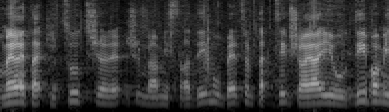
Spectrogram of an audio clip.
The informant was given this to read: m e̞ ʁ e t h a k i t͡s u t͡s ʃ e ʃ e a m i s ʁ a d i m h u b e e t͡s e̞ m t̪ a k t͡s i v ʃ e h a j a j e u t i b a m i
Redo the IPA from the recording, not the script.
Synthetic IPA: m e̞ ʁ e t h a k i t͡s u t͡s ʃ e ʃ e a m i s ʁ a d i m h u b e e t͡s e̞ m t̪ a k t͡s i v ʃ e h a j a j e u d i b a m i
